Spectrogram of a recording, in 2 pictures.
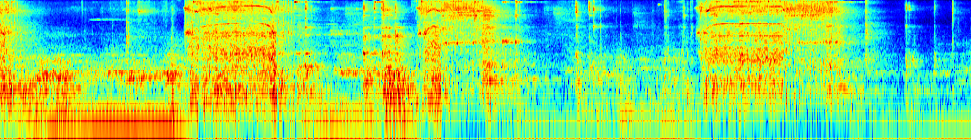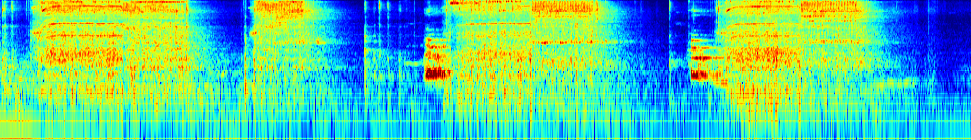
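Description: Milwaukee cordless impact wrench running on the lug nuts of a race car wheel, in about six short bursts of one to two seconds each with pauses between.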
